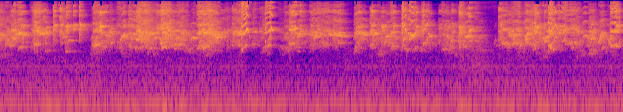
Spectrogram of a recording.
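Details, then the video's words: Rosy-faced and Fischer's lovebirds kept as pets chattering steadily, harsh squeaks and chirps packed into long bursts separated by a few brief pauses. "تغريد ولا أروع | روز و فيشر غندور بصوت ساحر وممتع"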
